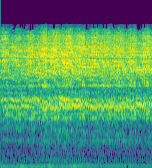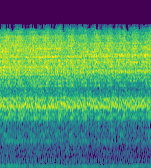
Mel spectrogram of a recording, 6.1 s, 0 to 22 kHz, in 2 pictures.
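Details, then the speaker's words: Isuzu KB300 diesel idling while the aircon gas is refilled: a steady, thin high squeal near two kilohertz. The owner suspects a bad AC belt or pulley. "Just found out now that I think my belt or my pulley on the AC, it's bad. It's bad, so it's making this noise."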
